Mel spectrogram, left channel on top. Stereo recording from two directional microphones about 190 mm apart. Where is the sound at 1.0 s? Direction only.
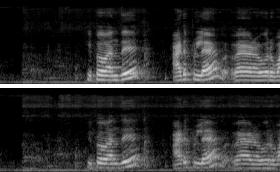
45° left (ahead or behind).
